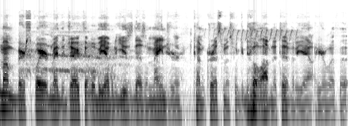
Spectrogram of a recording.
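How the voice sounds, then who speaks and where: At a very fast pace, a man talks in a very deep, low voice with flat, monotone intonation. The sound is dry with no echo, and there is light background noise. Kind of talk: casual vlog chat. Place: garden. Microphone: phone near.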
